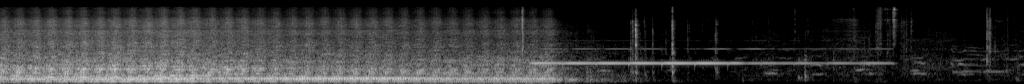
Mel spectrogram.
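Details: 2006 Cummins diesel with one or more suspected bad injectors, start and idle: clatters at a fast, steady idle with an uneven, lumpy beat for about five seconds, then shuts off; rough idle.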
